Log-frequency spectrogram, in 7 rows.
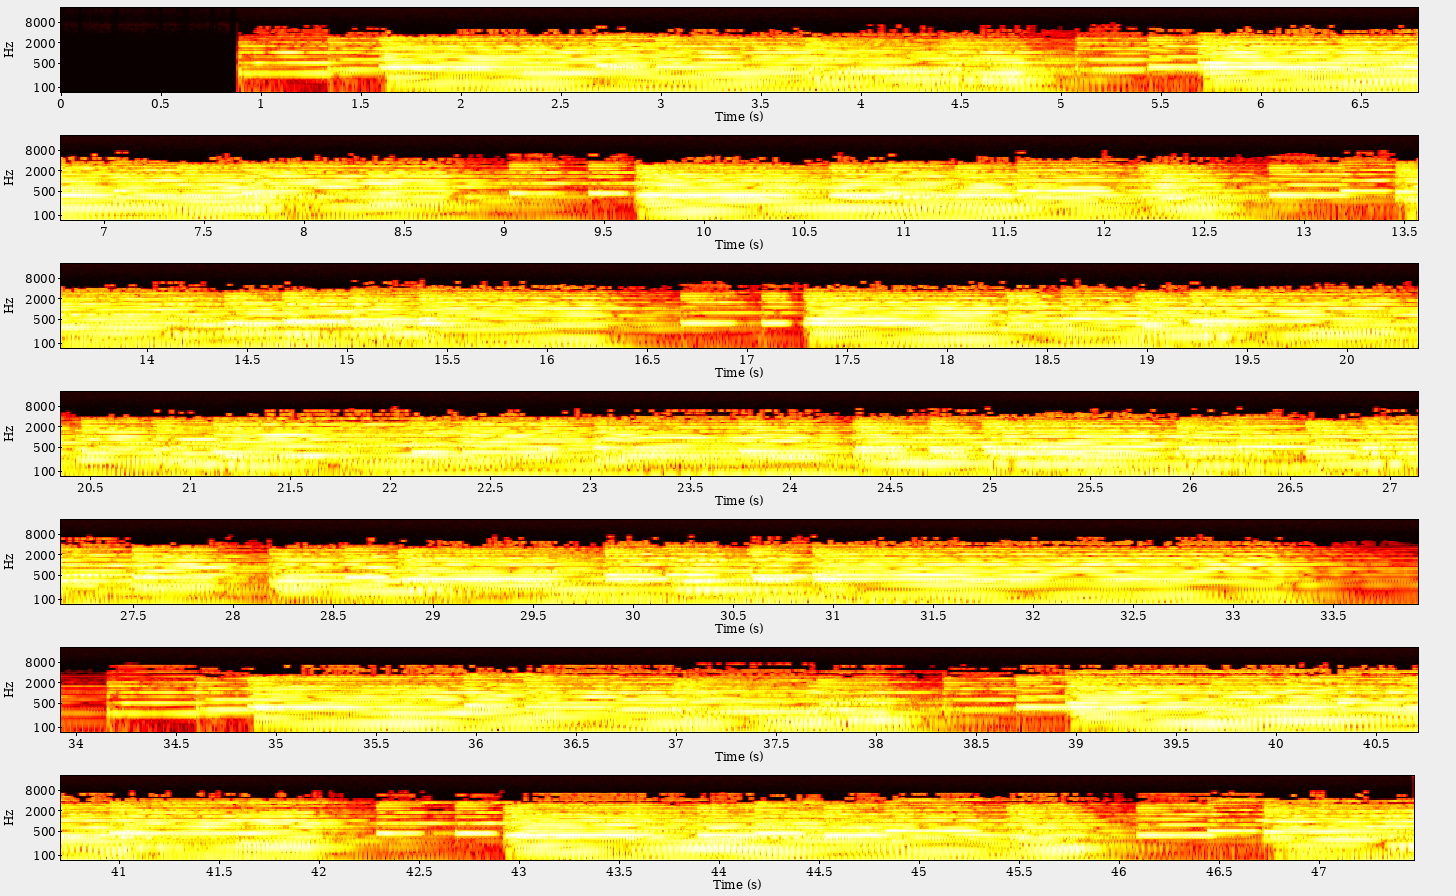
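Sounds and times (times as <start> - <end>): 
piano backing music for churches: 0.9 - 47.4.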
